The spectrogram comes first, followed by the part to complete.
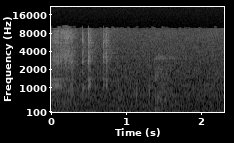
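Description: A few faint, sharp clicks at a computer in the first second, over a low steady background hum.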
